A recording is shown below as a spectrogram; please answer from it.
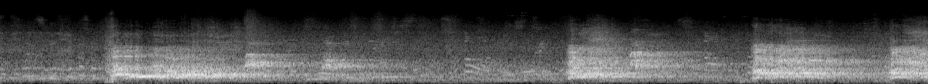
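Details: Border Collie named Guy at an Obedience-1 competition, St Petersburg Cup, 11 February 2018; loud reverberant barks in separate bursts near 1, 2.5, 5.7, 7.5 and 9 seconds over steady indoor hall murmur.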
